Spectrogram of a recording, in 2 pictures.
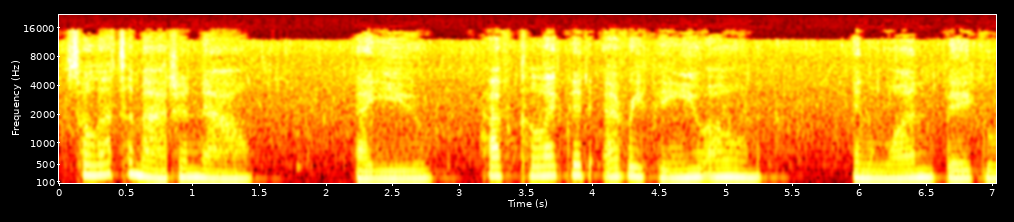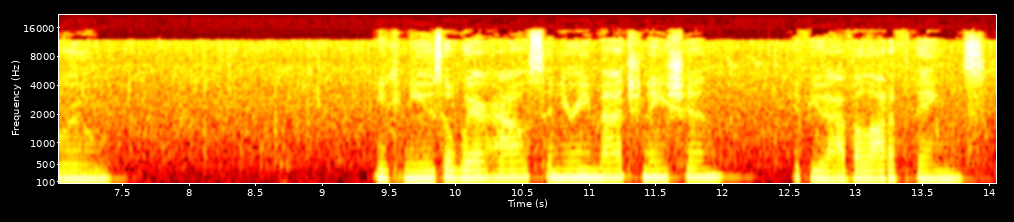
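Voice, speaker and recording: A woman with a fairly low, slightly breathy voice narrates a scripted meditation for sleep, shaped like a bedtime tale. The pacing is measured and calm, broken by long, soothing pauses.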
